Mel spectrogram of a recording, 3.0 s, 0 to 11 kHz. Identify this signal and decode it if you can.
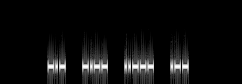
Morse code, heard as a keyed tone, about 52 wpm, spaced as for 29 wpm, 700 Hz. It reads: KY2W
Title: USA Call Signs - 4 Characters - 3x Character Spacing - 50wpm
